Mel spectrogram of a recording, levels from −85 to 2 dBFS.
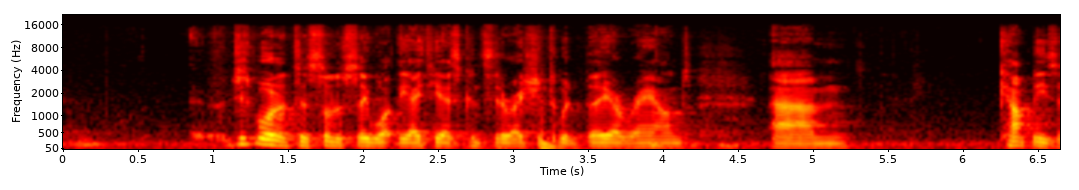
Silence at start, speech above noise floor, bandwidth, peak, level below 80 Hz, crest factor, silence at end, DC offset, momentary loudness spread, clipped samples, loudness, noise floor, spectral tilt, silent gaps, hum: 0 s; 26 dB; 16 kHz; -8 dBFS; -56 dBFS; 24 dB; 0 s; under 0.1%; 21 LU; under 0.1%; -31 LUFS; -56 dBFS; -5 dB/octave; none; none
